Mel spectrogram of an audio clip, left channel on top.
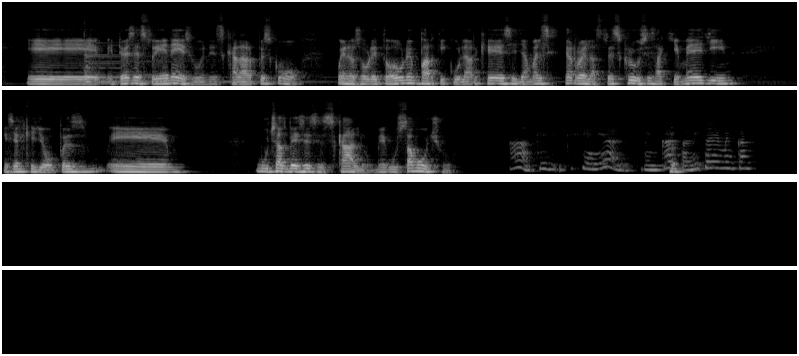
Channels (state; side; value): silent; right; 55 dB below the other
